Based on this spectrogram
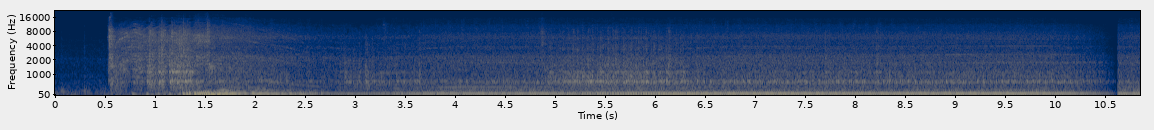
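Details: Nissan GT-R R35 cranks, catches and settles to idle with a loose metallic rattle underneath, typical of a failed bellhousing. Fix is an upgraded bellhousing with hardened steel inserts and upgraded bearings.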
